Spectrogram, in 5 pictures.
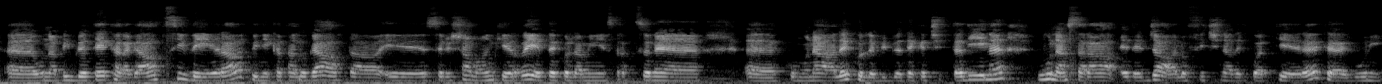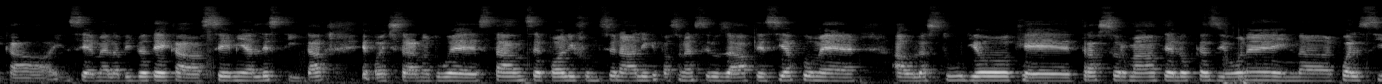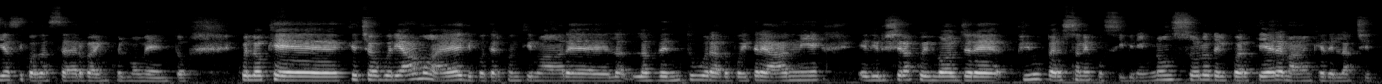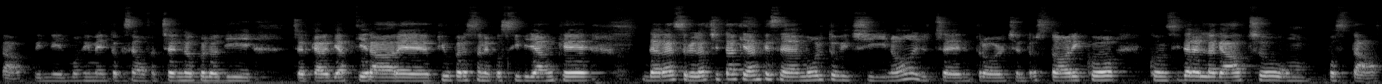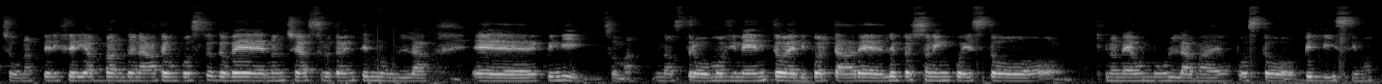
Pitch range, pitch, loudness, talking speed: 175-200 Hz, 180 Hz, -25 LUFS, 140 wpm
